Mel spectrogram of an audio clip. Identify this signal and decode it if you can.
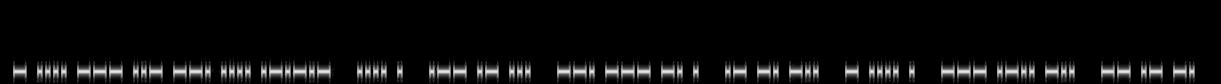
Morse code, heard as a keyed tone, about 30 wpm, 600 Hz. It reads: THOUGH. HE WAS GONE AND THE OLD MAN
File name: the old man and the sea / the old man and the sea 1 30wpm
